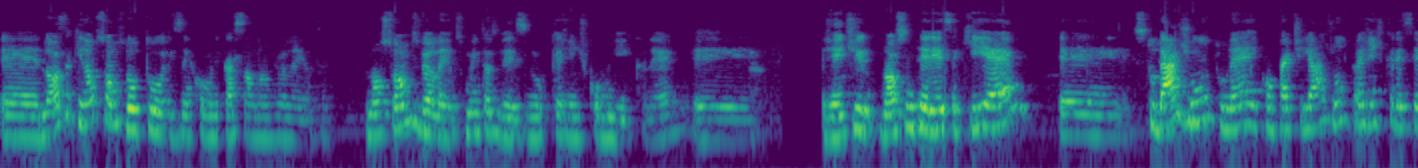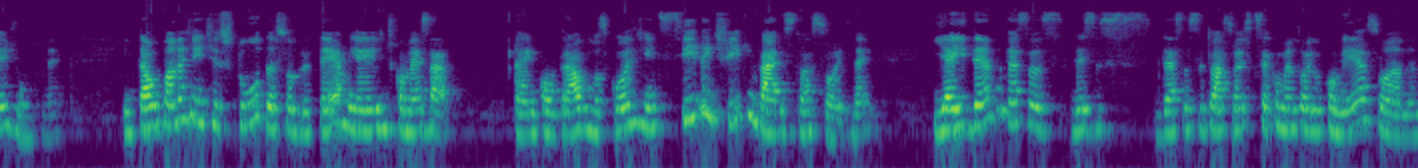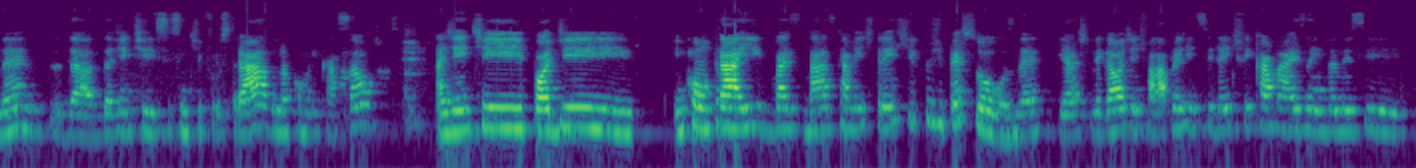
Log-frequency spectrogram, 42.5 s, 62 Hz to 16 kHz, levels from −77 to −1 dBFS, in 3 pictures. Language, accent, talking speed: Portuguese, Brazilian, 165 wpm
